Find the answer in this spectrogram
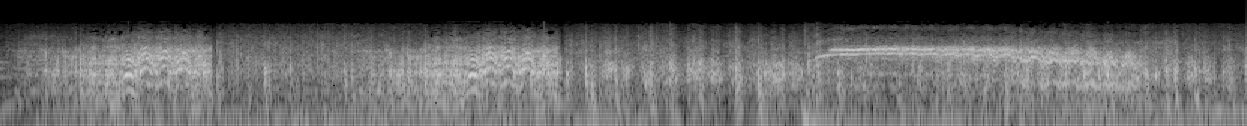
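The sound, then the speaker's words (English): The horse demon Keshi neighs loudly three times in drawn-out, wavering whinnies while hooves clatter in a steady galloping rhythm underneath throughout. “by neighing terribly and shaking the clouds with his tail, the Lord came forward to meet him.”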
